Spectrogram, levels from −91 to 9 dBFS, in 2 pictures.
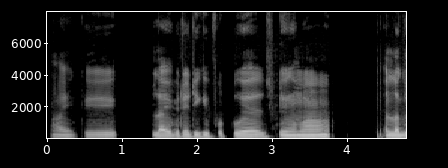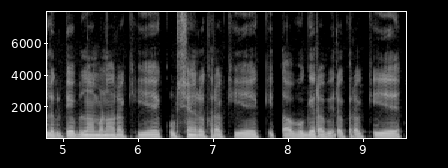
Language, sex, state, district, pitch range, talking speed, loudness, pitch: Rajasthani, male, Rajasthan, Churu, 110-115 Hz, 155 wpm, -21 LUFS, 110 Hz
